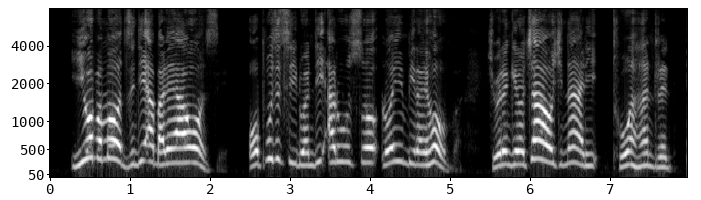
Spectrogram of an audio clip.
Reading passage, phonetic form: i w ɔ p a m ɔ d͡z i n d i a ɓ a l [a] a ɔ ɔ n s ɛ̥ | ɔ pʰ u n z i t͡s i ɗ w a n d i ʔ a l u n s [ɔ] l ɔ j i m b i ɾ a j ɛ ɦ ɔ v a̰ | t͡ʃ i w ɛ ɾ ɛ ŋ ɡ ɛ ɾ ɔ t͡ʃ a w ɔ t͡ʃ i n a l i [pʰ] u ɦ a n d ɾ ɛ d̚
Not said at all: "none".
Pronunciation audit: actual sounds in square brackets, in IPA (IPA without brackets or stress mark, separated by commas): ɛ, ɔ, tʰ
